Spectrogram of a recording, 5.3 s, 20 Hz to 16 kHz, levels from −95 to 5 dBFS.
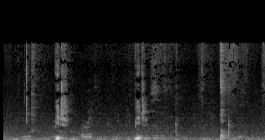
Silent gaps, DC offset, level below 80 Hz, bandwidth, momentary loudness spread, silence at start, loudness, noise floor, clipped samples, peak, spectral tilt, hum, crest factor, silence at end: none; under 0.1%; -60 dBFS; 11.5 kHz; 27 LU; 0.25 s; -27 LUFS; -53 dBFS; under 0.1%; -6 dBFS; -5.5 dB/octave; 50 Hz at -55 dBFS; 24 dB; 0.1 s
